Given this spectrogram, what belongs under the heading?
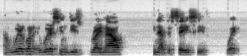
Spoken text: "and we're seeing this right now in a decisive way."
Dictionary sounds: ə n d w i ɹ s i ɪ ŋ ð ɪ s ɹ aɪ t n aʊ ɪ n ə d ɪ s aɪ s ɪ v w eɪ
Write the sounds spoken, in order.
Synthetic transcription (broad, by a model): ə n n w i ɹ s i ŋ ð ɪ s ɹ aɪ t n aʊ ɪ n ə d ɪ s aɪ s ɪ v w eɪ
